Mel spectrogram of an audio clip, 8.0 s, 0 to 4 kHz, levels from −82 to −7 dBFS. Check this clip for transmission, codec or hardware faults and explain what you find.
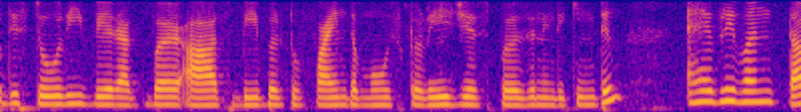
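No transmission, codec or hardware faults found in this speech; the band stops at 4 kHz, which fits a narrowband call codec such as G.711 A-law on the call path.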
